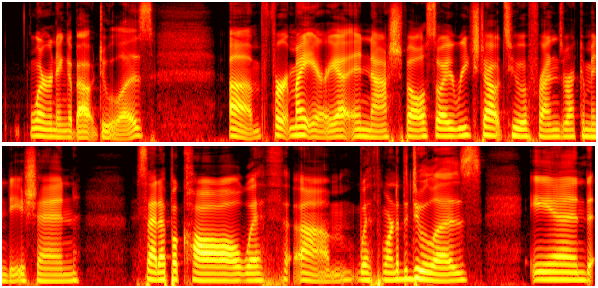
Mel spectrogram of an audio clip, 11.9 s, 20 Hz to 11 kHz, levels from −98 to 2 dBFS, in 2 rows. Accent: American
